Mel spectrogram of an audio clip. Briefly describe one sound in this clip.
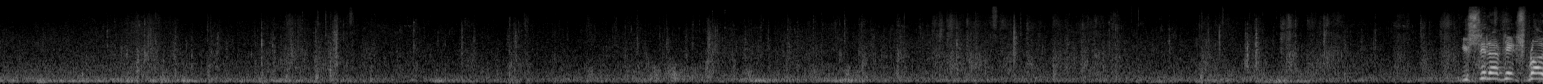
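Boots run on gravel and rock.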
